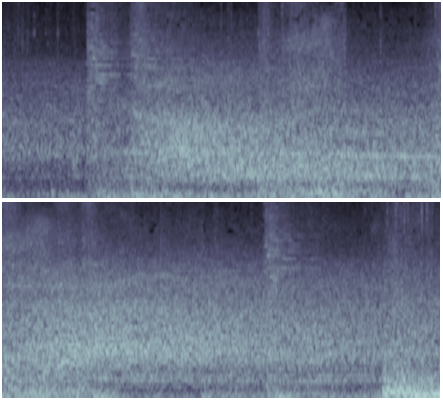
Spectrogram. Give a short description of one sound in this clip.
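Flames whoosh and roar in a burst.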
